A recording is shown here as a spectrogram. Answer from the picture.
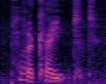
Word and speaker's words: placate: Placate. That is British English. Placate. Yeah, I said placate, but basically the same. Emphasis different on the second syllable.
